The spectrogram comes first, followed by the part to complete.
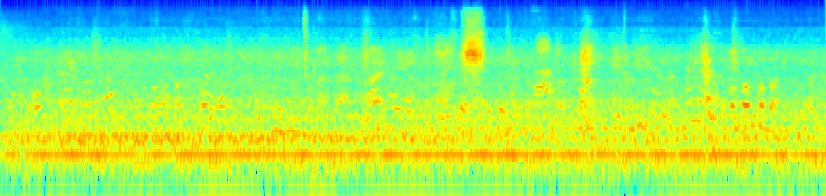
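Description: Steady low drone of a sightseeing cruise boat's engine, with indistinct voices talking over it.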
